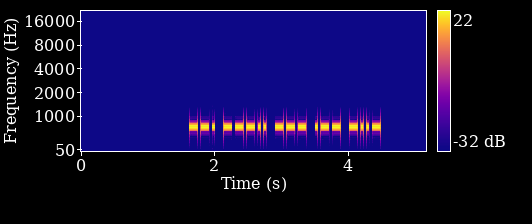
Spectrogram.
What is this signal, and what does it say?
Morse code, heard as a keyed tone, about 28 wpm, 700 Hz. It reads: G8OWX
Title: DXCC-100 Call Signs - 5 Characters - Repeated 3x - 28wpm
